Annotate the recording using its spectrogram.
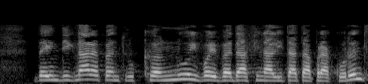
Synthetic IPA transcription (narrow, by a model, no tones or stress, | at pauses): d̪e̞ind̪iɡnaɾe̞pe̞nt̪ɾukʰənuɨjvo̞jve̞d̪eafinalit̪at̪eapɾeakuɾɨnd̪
